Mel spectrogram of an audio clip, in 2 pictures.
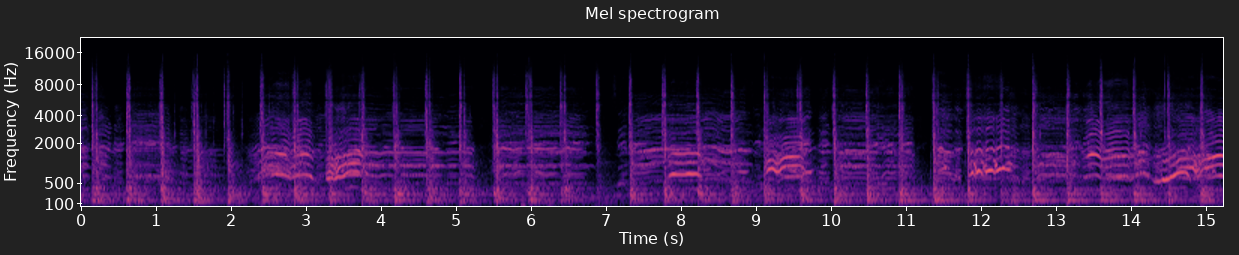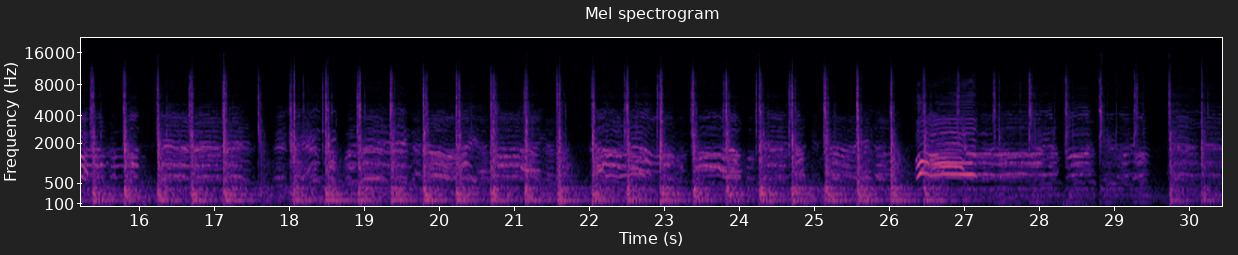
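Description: Inuvialuit drum dance song: a group of voices singing together over a steady beat of large hand-held frame drums struck with sticks, about two beats a second.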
